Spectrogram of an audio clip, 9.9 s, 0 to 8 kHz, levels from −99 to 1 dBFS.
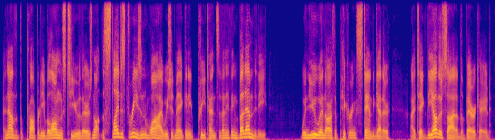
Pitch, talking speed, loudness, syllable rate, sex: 140 Hz, 235 wpm, -20 LUFS, 7.0 syllables/s, male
